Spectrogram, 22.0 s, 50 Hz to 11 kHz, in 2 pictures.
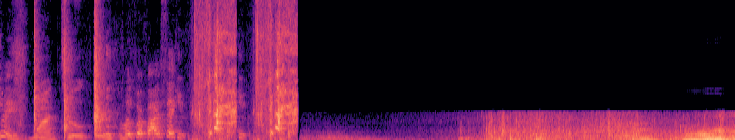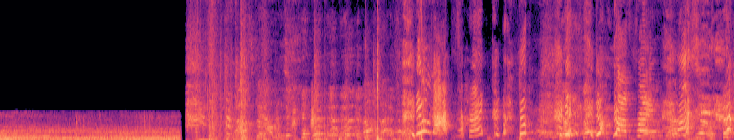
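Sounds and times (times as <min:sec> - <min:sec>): low drawn-out wavering sounds: 0:04.5 - 0:13.8
water splashing from bottle: 0:06.8 - 0:10.1.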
